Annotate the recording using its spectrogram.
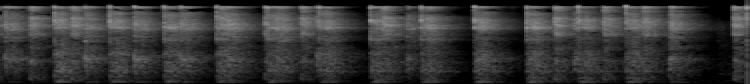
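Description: A hammer taps rapidly on a metal plate.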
